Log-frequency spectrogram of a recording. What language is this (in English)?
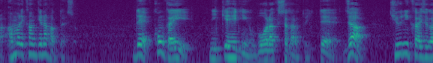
Japanese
